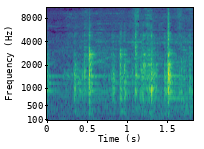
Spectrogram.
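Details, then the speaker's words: 2012 Chevy Volt suddenly clunked when put in drive and kept rolling in park, so a bad transmission was suspected; with the car lifted, turning the front wheel by hand gives irregular clunks from a broken outer CV joint on the axle. "you hear this clunking sound and this is Ty this is the type of sound that it was coming um when the car was put into drive and my first thought was um the transmission went bad"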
